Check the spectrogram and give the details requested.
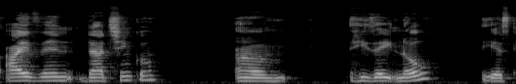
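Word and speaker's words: Ivan Dychko: And I believe this man's name is pronounced Ivan Dachenko.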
